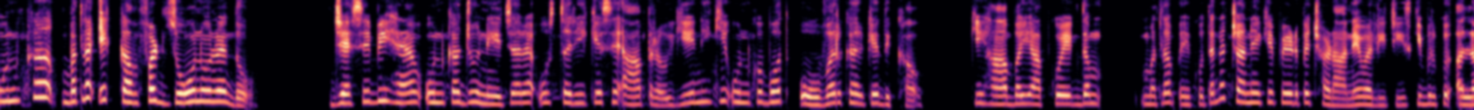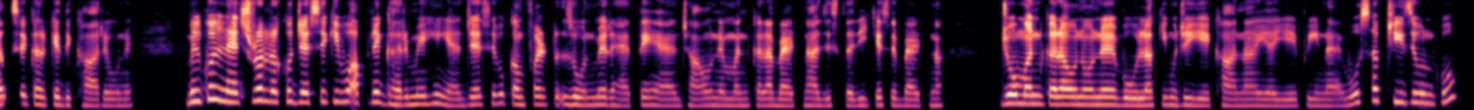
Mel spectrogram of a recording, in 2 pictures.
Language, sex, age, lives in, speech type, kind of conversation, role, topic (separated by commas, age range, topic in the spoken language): Hindi, female, 20-24, India, conversation, podcast, guest, Mehmaan aane par tumhari mehmaan-nawazi ka signature touch kya hota hai?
